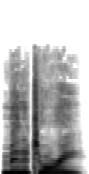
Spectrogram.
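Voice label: "minatory", American English; AmericanBritish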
